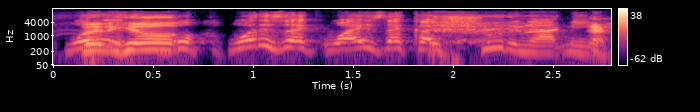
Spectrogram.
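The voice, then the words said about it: Poor imitation of another person's voice. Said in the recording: “the worst Bernie Sanders impression ... One worse than the other”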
